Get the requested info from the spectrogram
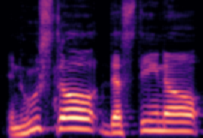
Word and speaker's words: Injusto Destino: So you got to pronounce the J's correctly. I wasn't doing that. Injusto Destino.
